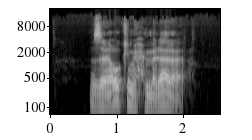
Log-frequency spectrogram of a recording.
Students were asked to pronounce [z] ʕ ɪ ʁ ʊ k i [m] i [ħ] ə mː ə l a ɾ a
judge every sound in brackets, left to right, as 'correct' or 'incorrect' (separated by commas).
correct, correct, correct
